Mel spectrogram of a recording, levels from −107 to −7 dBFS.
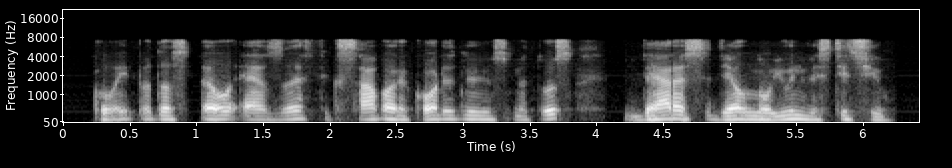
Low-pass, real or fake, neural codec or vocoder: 7.2 kHz; fake; codec, 16 kHz, 16 kbps, FunCodec, trained on Chinese and English, 50 frames a second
